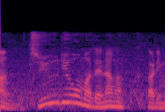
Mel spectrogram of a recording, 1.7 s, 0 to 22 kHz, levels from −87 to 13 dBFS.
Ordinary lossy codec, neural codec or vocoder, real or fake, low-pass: none; none; real; none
